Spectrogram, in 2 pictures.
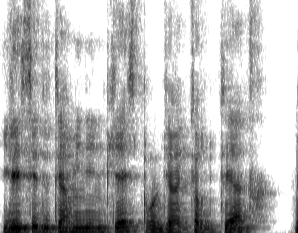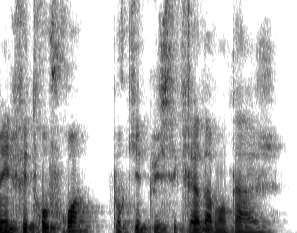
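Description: Prince de conte, grave et compatissant, un homme lui prêtant sa voix sur un rythme lent et solennel. Ses ordres restent doux mais fermes. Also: male voice, medium pitch, warm tone, recorded from a distance, lightly acted. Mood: solemn. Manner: slow, solemn, commanding. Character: noble, compassionate golden prince statue, male.

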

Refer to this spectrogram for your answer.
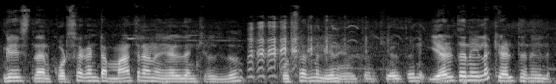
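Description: A man's voice: a little high, very fast, crowd noise. A young man talking casually and teasingly in a family vlog, speaking straight to his viewers. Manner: teasing, playful, addresses viewers directly. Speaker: vlogger.

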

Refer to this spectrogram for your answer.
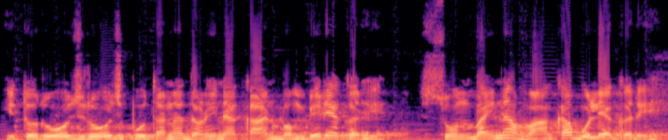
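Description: A man narrates a folk tale in a steady, plain storytelling manner, his voice set fairly high. A long hall reverb trails his words and soft music plays underneath. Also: normal speed.

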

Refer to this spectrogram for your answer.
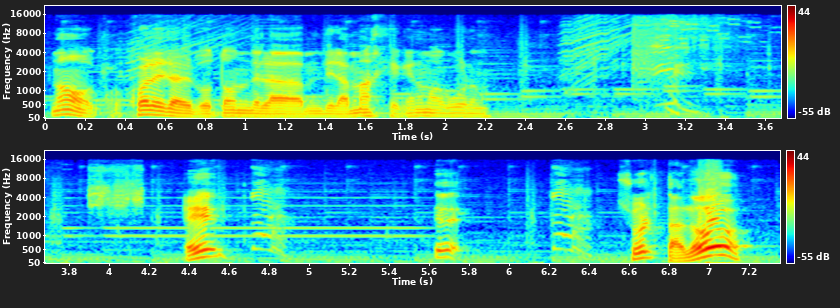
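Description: A man's voice: on the low side, big pitch swings, moderate pace, pauses often. A young man with a Spanish accent from Spain, casually commentating as he plays a video game, swearing often and reading game lines aloud in jokey voices. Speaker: let's play gamer. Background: faint game music.

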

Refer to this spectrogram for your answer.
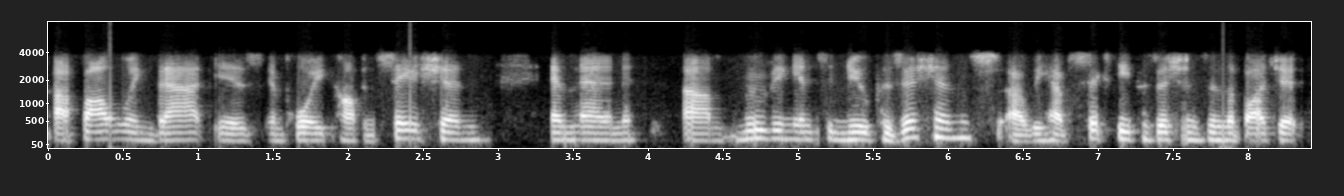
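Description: A man's voice: medium pitch, steady tone, no echo. Man presenting on a tinny video call. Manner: measured, frequent filler words and restarts. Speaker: county budget official presenting at a town hall.

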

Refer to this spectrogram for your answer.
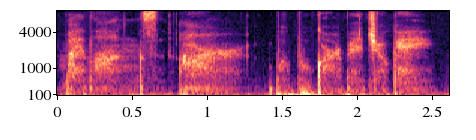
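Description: Young woman whispering casual ASMR. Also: measured pace. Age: young adult. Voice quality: breathy whisper. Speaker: ASMR creator. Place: small indoor bedroom. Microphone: large desktop condenser microphone, very close.

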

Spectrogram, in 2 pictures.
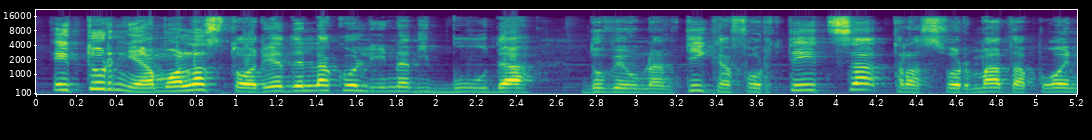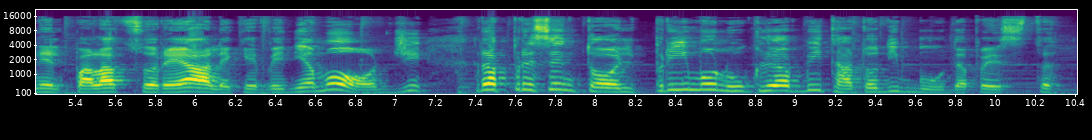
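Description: A woman narrating a travel vlog in a calm, informative tour-guide manner. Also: fairly low pitch, normal speed, few pauses, faint music behind. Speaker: travel vlogger.

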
